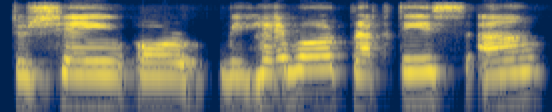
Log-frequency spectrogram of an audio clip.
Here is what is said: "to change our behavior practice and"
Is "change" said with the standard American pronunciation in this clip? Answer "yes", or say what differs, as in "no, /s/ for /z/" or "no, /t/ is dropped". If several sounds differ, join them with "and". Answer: no, /ʃ/ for /tʃ/ and /dʒ/ is dropped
